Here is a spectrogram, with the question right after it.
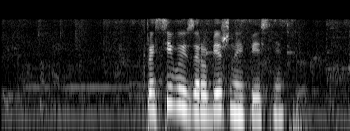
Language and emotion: Russian, neutral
